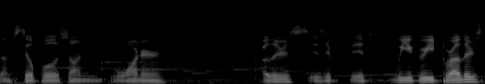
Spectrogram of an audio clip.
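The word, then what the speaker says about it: Bros.: uh Warner Brothers and even though it says Bros you have to say Brothers they still mean Brothers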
